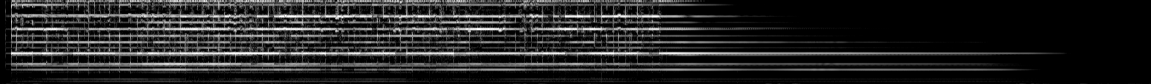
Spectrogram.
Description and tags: Triangle Ringing fast
high, triangle, music, ringing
